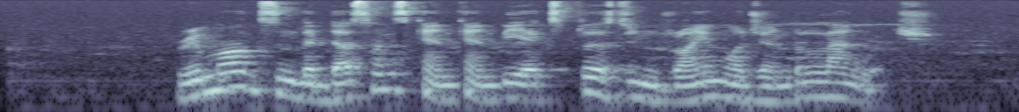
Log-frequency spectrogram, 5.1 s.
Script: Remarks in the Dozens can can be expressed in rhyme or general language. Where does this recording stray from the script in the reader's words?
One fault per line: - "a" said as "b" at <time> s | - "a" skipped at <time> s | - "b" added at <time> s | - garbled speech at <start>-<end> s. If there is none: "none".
none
